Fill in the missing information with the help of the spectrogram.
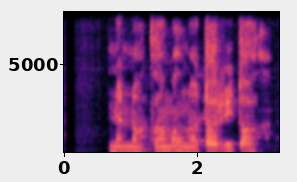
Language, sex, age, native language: Icelandic, male, 11, Icelandic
